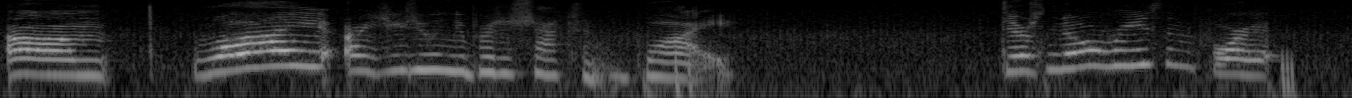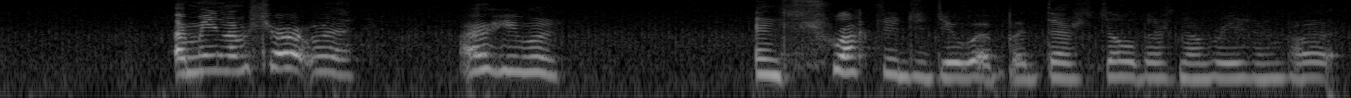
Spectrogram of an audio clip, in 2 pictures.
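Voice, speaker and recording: A high-pitched woman hosts a casual stream about anime. She rambles and restarts her sentences, her voice lively and chatty. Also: a little slow, long pauses, slight background noise, rough recording. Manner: rambling, animated, with frequent restarts and fillers. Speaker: livestream host. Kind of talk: casual anime review chat.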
